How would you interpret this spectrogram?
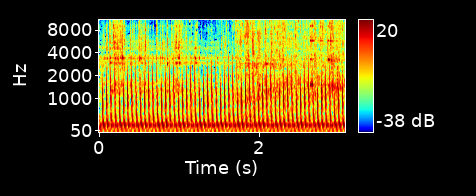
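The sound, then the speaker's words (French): A radio RVM prize wheel spins, giving off a rapid, steady run of loud mechanical clicks that rattle on evenly with no voices over them. “Le principe est simple, c'est que je vais lancer donc justement cette roue en action,”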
